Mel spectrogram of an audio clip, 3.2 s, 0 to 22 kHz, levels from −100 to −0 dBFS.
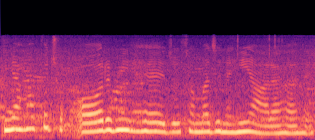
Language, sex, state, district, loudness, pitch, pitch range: Hindi, female, Chhattisgarh, Raipur, -12 LUFS, 250 Hz, 240-295 Hz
